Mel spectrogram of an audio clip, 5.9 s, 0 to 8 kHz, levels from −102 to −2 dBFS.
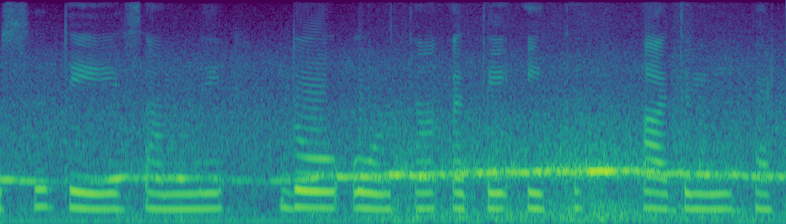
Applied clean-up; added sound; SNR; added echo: none; Wind; 0 dB; none.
